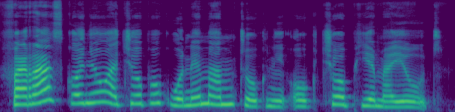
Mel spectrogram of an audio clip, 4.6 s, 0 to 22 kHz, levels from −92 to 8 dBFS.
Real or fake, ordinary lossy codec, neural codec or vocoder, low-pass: real; none; none; none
